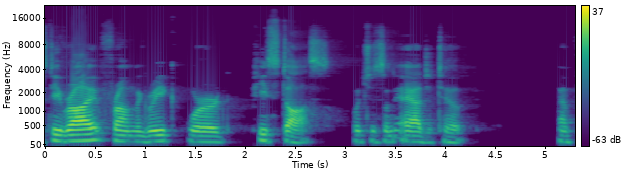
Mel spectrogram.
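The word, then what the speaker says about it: πιστός: We want to look at an occurrence of the adjective pistos, is how it would be pronounced.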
